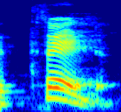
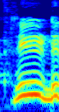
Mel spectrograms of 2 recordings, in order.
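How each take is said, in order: First: थ्रेड with an e vowel, rhyming with "bread"; correct e sound. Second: थ्रीड with a long ee, rhyming with "reed"; mistaken ee reading. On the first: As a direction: say थ्रेड with e in place of ee, falling at the end. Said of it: "ए पढ़ेंगे". (थ्रेड में ए की आवाज़, सही उच्चारण) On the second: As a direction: misread thread as थ्रीड, with ee. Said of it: "थ्रीड नहीं पढ़ेंगे". (थ्रीड में लंबी ई, गलत उच्चारण) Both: Shown as a demonstration.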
